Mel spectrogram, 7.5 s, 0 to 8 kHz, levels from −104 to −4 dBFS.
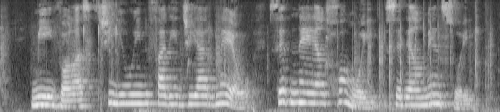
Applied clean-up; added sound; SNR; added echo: none; Squeak; 19 dB; none.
